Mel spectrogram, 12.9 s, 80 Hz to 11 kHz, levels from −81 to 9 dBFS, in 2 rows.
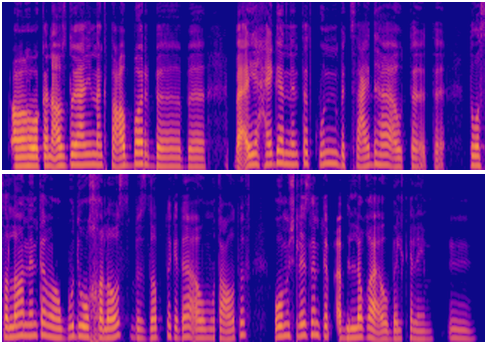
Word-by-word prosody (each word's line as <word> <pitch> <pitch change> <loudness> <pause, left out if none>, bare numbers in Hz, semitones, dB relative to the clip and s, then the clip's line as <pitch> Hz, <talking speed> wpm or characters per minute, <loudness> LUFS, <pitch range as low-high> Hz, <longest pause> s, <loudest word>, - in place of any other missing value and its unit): آه، 170 +1 +8
هو 175 0 +8
كان 175 0 +1
قصده 175 +4 +3
يعني 195 0 +4
إنك 195 -1 -2
تعبّر 180 +5 +3
ب 170 - -18 0.4
ب 160 -1 -3 0.4
بأي 195 +3 +5
حاجة 200 +3 +1
إن 210 -2 -1
أنت 200 +1 -3
تكون 215 +1 -5
بتساعدها 185 +1 -2
أو 160 +1 -1
ت 160 +2 -9
ت 150 -2 -7 0.4
توصلّ 185 0 +1
لها 205 +2 +3
إن 215 -1 -2
أنت 215 +1 -3
موجود 195 -1 -2
وخلاص، 190 +1 +1
بالضبط 175 +2 -6
كده 185 0 -3
أو 170 -2 -1
متعاطف، 170 +6 -5 0.3
ومش 200 +2 0
لازم 225 +2 -2
تبقى 195 -6 -3
باللغة، 175 +2 0
أو 150 0 -2
بالكلام، 155 0 -10 0.2
إمم. 160 -3 -12
180 Hz, 165 wpm, -21 LUFS, 170-200 Hz, 0.4 s, آه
